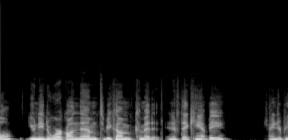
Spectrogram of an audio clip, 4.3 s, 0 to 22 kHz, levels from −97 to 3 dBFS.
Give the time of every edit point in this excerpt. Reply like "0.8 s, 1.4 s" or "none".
2.4 s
